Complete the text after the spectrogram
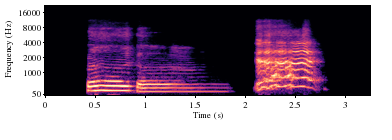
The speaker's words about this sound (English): You don't yawn when Uncle Kevin is talking, but you yawn when I'm talking.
